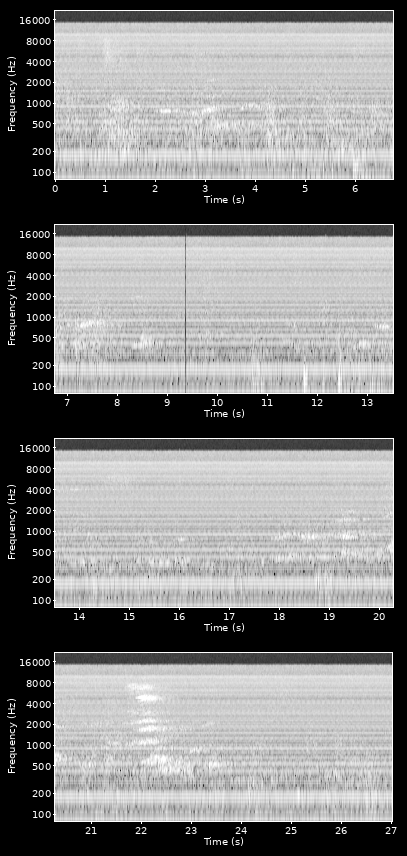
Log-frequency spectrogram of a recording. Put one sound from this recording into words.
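An elderly man speaks calmly at a distance in an echoing room.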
